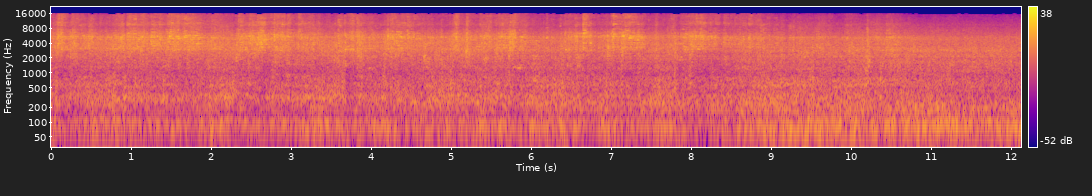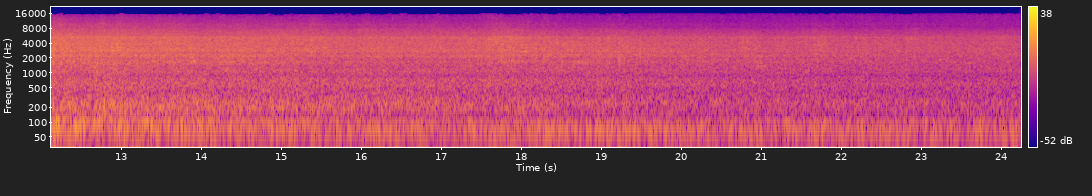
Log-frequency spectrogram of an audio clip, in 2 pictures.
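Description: Freight train's open wagons rolling past, their wheels clicking over the rail joints. About halfway through the sharp clicking fades and the rolling slowly dies away as the end of the train pulls off into the distance.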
